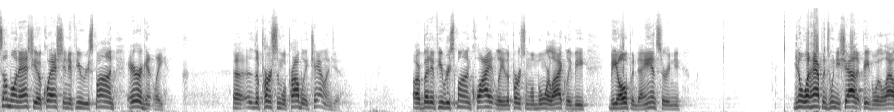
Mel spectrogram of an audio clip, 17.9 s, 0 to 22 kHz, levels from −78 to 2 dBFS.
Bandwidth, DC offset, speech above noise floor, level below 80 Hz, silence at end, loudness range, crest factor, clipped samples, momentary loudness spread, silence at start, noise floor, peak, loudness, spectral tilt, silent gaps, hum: 14 kHz; under 0.1%; 53 dB; -60 dBFS; 0 s; 6 LU; 20 dB; under 0.1%; 14 LU; 0 s; -71 dBFS; 0 dBFS; -18 LUFS; -4.5 dB/octave; 15.23-15.41 s; none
